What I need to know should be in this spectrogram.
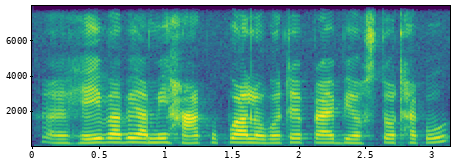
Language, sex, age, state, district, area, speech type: Assamese, female, 45-60, Assam, Dibrugarh, rural, spontaneous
